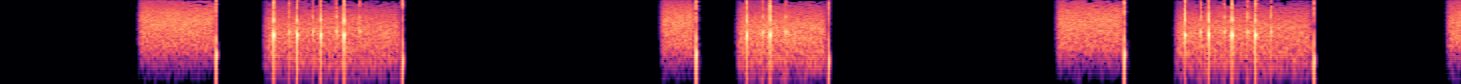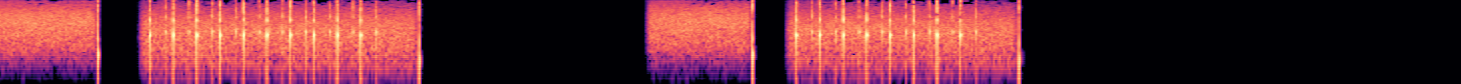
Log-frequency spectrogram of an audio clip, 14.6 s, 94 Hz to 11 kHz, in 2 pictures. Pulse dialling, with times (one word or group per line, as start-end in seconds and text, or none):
0.7-2.0 4
3.3-4.1 2
5.3-6.6 4
7.2-9.4 0
10.5-12.4 8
